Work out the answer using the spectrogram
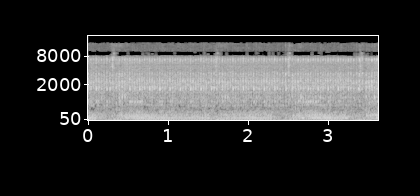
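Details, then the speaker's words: VW Golf 4 diesel at idle with a stumbling, uneven beat, uneven dips as the intake shutoff flap intermittently closes; injectors and filter were fine, and the flap's vacuum tube was found pulling. "شفتوها كيفاش كدير بحال كل قطيع ياك. دابا راه كديرها بزاف"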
